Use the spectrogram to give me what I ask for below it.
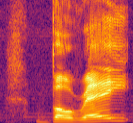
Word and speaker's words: Borei: The first syllable is bo, Mitsuyan, and the second syllable, re, Mitsuyan. Put the word together. Borei is correct, and now the entire phrase, Borei pri hagafen.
